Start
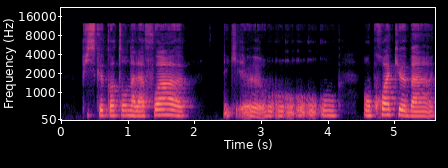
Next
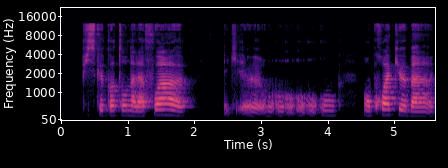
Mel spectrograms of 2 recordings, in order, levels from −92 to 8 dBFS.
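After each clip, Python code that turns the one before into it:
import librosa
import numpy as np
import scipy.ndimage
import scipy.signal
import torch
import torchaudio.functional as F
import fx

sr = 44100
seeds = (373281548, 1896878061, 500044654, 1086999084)

y = scipy.signal.sosfilt(scipy.signal.butter(4, 580.0, 'highpass', fs=sr, output='sos'), x)
y = y * 10.0 ** (-8.5 / 20.0)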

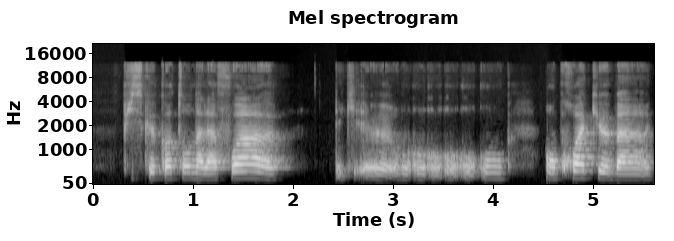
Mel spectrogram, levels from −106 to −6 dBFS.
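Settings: y = fx.band_squash(x, sr, depth_pct=40)
y = y * 10.0 ** (6.0 / 20.0)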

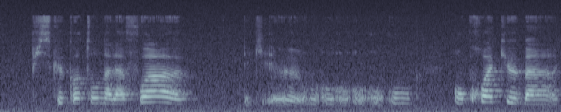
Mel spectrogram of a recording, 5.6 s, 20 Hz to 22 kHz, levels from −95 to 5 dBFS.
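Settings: y = fx.dmg_noise_colour(x, sr, seeds[0], colour='pink', level_db=-46.0)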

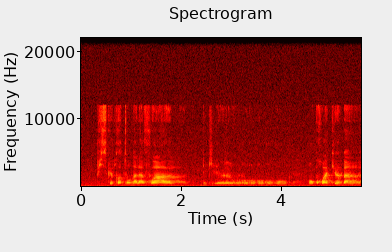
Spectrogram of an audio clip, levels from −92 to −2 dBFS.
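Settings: y = x + 10.0 ** (-13.0 / 20.0) * np.pad(x, (int(297 * sr / 1000.0), 0))[:len(x)]
y = y * 10.0 ** (-5.5 / 20.0)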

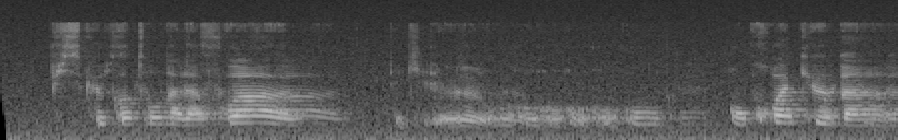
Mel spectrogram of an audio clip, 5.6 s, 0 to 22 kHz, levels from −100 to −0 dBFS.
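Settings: y = fx.dispersion(x, sr, late='lows', ms=46.0, hz=790.0)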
